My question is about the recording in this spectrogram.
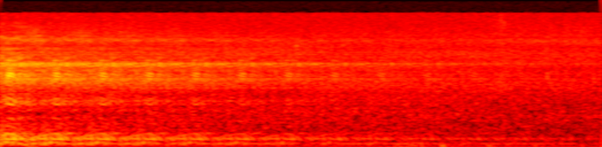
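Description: A pause in a Quran recitation heard through a loudspeaker system. The echo of the reciter's last wavering note fades away over the first second or so, leaving only a steady low hum.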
